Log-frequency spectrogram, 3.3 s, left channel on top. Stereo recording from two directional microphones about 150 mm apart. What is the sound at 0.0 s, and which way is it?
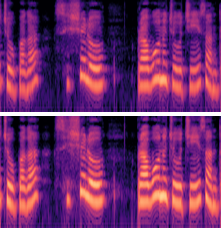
Speech, 35° right (ahead or behind).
